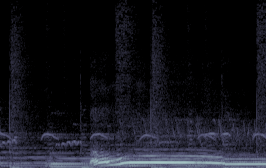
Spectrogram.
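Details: A gray wolf howls: a smooth tone rising, holding steady, then dropping, over soft background music.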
